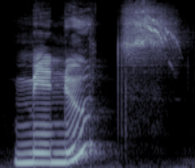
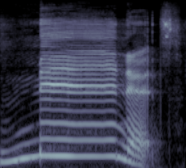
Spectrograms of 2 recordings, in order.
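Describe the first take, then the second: First: The stress falls on the second syllable. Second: The stress falls on the first syllable. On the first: The speaker calls it wrong. "if I'm putting my Spanish stress on an English word, it would sound like minutes. That is very hard to understand" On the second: The speaker calls it right. "You can hear the stress. It's minutes"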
